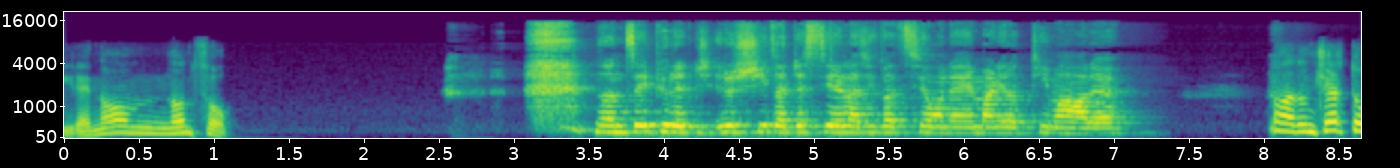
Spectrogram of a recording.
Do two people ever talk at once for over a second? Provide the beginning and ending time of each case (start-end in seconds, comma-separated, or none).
none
